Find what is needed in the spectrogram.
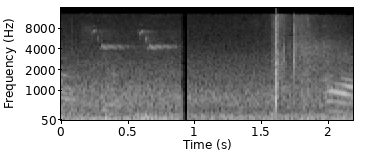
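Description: A single sharp crack about one and a half seconds in, a plastic wiffleball bat hitting a wiffle ball, over steady background noise.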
